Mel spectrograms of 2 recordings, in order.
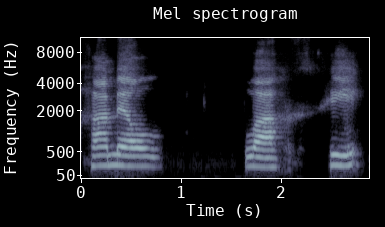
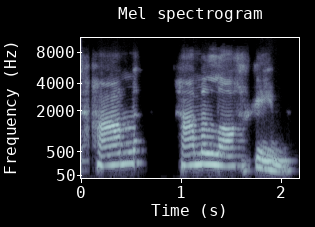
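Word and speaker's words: המלאכים: Hamel Lachim. It's Hamalachim. It's just you hear the M sound.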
